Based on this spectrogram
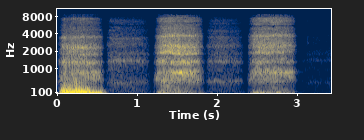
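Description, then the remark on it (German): Heavy, loud breathing into the microphone: three labored breaths alternating between deep, rough inhales and softer exhales, then silence. “Ach so, das Schnaufen.”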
